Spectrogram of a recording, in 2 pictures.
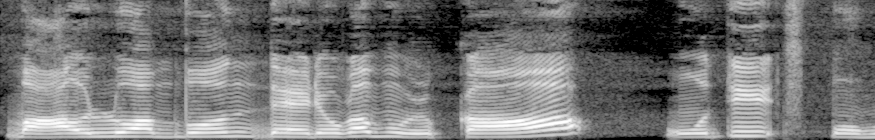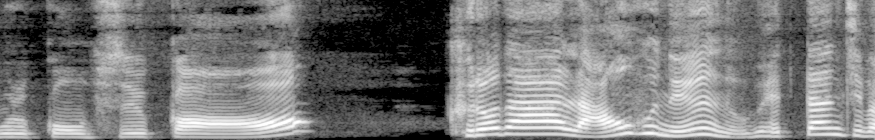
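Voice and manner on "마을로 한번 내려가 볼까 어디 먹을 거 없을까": hungry tiger. Acted. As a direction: play a famished tiger wondering about food. (배고픈 호랑이 목소리)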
